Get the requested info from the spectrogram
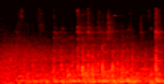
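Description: Busy city street: steady traffic noise with a continuous low engine hum and a few faint light clicks.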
